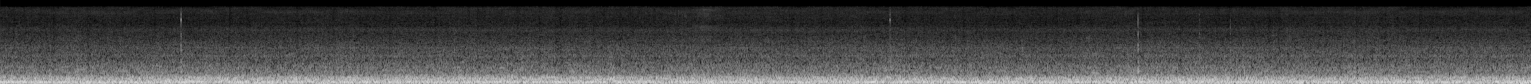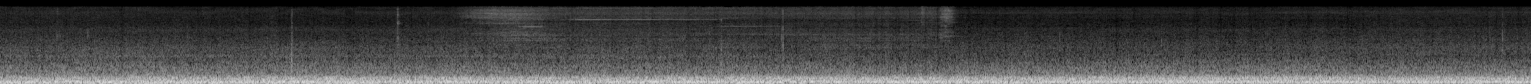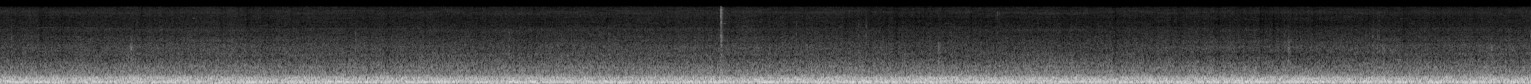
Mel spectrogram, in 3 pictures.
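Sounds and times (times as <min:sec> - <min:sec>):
airplane cabin engine rumble: 0:00.0 - 0:45.9
high hiss with thin whistle: 0:20.0 - 0:23.9.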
